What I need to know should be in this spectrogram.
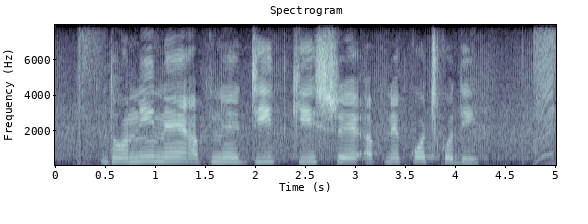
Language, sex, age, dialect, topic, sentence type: Hindi, female, 31-35, Kanauji Braj Bhasha, banking, statement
